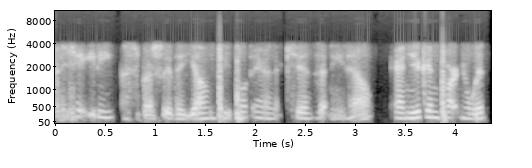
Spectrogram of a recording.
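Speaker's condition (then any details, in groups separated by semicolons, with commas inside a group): Voice disorder; progressive voice disorder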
